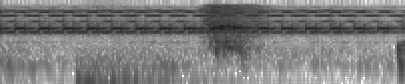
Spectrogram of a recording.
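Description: A landline home phone rings steadily with a bright, warbling electronic trill, fairly loud and continuous throughout, with a brief burst of louder ringing midway and no one speaking.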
